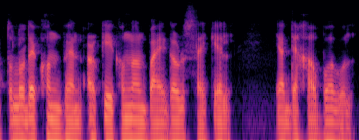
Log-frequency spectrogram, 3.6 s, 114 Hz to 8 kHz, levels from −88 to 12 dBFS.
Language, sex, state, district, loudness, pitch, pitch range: Assamese, male, Assam, Sonitpur, -19 LUFS, 105 Hz, 100-105 Hz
